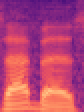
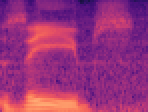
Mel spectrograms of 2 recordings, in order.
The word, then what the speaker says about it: Zebes: was testing this that i found out it's pronounced zebes and not zeebs but i looked it up and apparently the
